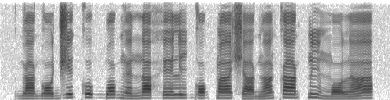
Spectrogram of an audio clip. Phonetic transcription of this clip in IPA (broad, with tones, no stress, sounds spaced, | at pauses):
ɡ a˨ ɡ ɔ˨ d͡ʒ e˧ k o˧ ɡ͡b ɔ˧ ɡ ɛ̃˨ n a˧ h e˧ l i˧ ɡ ɔ˧ k͡p ã˧ ʃ a˨ ɡ ã˨˦ k a˦ k͡p ĩ˦˨ m ɔ˨ l ã˨˦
